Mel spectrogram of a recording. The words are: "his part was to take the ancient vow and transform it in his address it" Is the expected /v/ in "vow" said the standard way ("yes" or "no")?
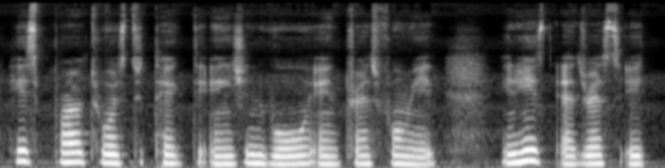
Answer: no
